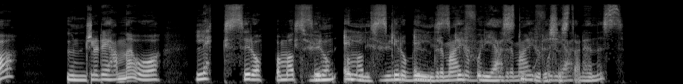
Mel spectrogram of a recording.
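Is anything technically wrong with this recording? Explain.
Yes. From 2.94 to 5.74 s there is a doubled audio track: a full-band copy, about 5 dB quieter, trails roughly 0.7 s behind, likely from a second capture path. It starts and stops abruptly, showing as a quieter, shifted duplicate of every spectrogram pattern and waveform burst.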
